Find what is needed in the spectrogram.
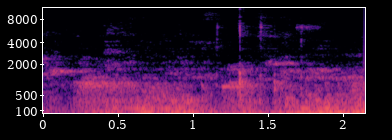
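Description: Near silence: faint room tone with a few soft clicks while handwriting is drawn on a computer screen.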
